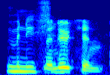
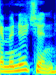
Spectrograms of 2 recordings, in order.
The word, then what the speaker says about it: Mnuchin: Mnuchin. – Okay, Mnuchin.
